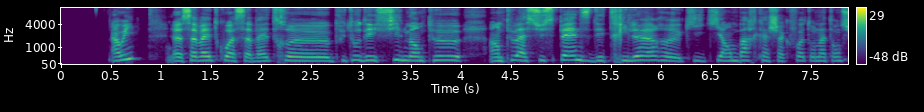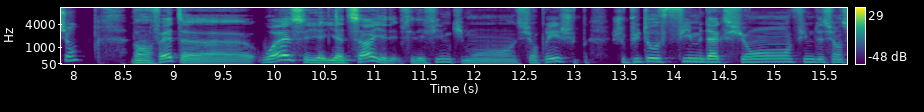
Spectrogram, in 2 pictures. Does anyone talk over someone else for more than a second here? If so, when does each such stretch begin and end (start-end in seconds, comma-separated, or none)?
none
